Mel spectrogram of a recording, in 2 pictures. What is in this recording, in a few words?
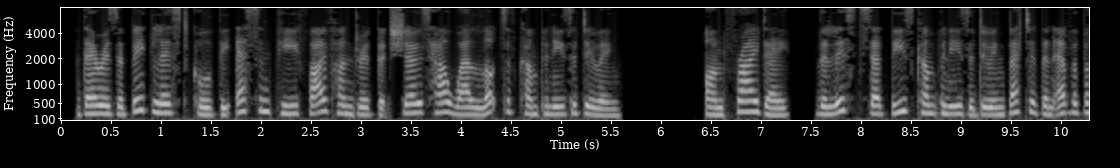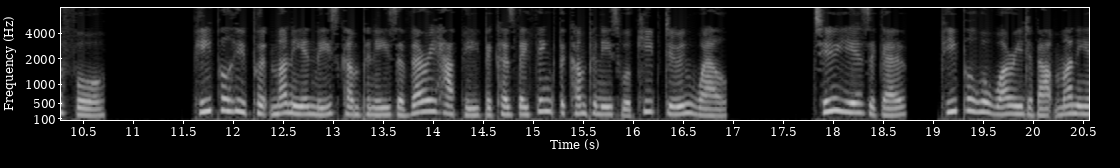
English Newsroom Beginner NORMAL Reading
